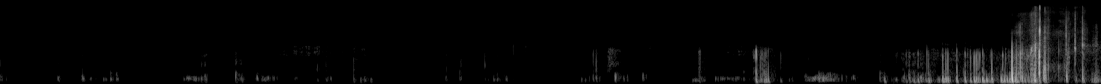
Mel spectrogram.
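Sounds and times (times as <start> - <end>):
stomach gurgling: 1.8 - 3.8, 4.4 - 11.0.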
